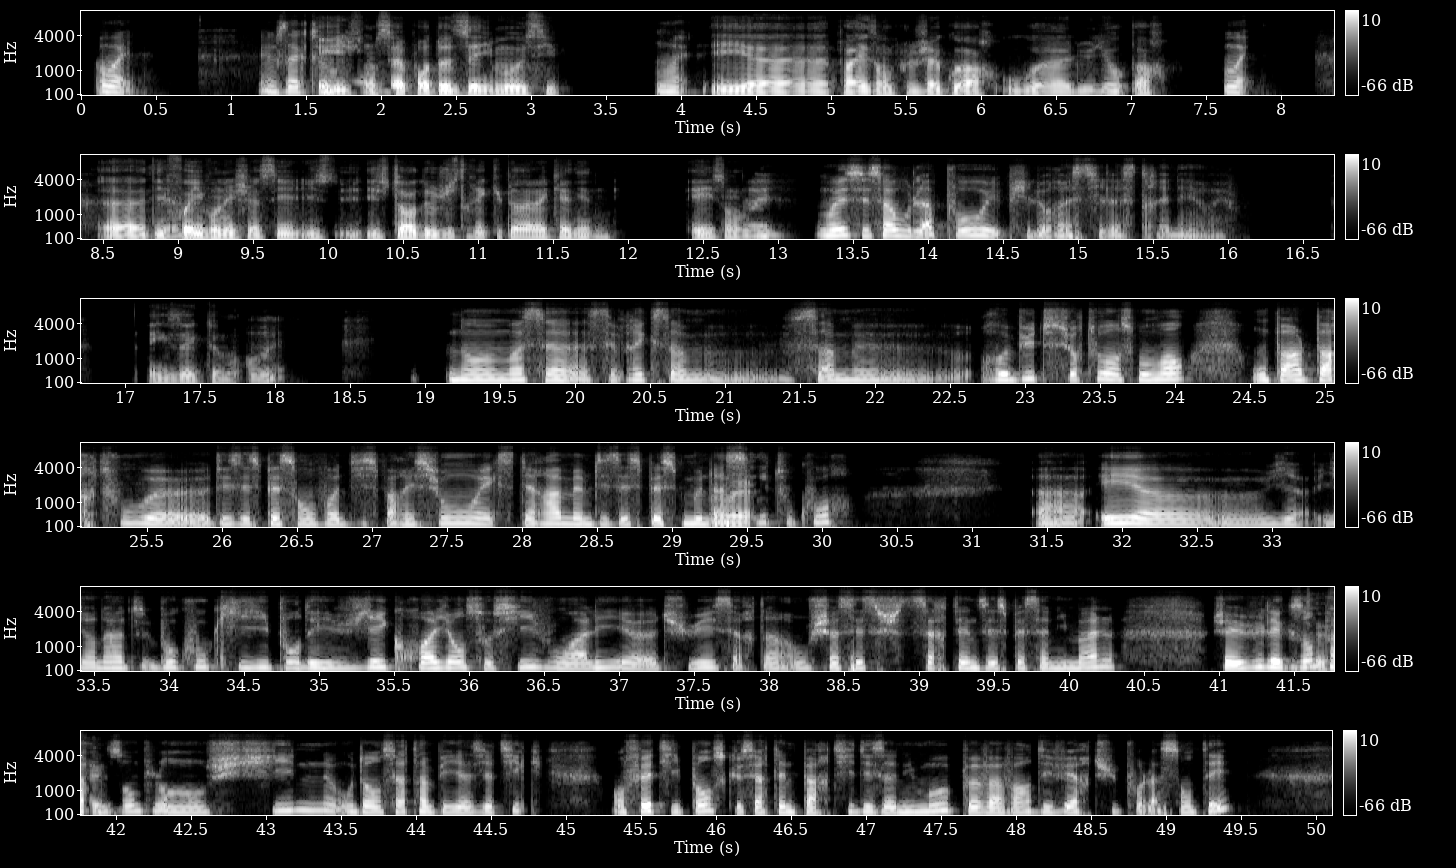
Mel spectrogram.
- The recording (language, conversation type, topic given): French, unstructured, Qu’est-ce qui vous met en colère face à la chasse illégale ?
- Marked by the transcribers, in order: none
